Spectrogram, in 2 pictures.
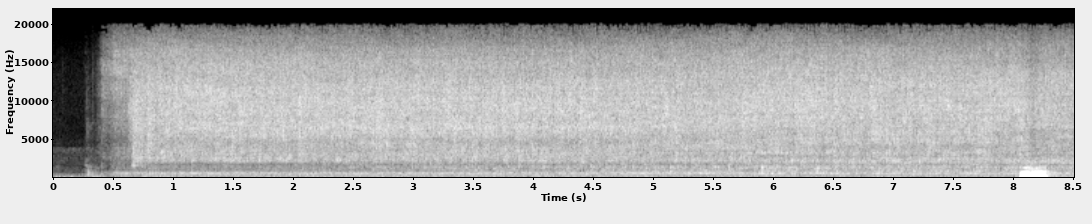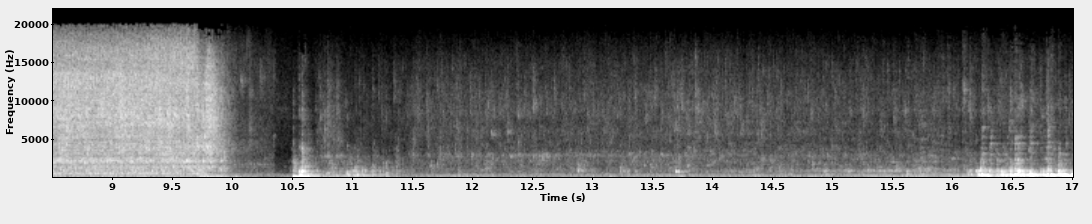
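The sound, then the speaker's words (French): Water drains through a newly unclogged sink trap in a steady, loud rushing flow for about ten seconds. It stops abruptly, leaving faint gurgles and small knocks. “Et là, on a ce bruit caractéristique d'un siphon qui est débouché.”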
